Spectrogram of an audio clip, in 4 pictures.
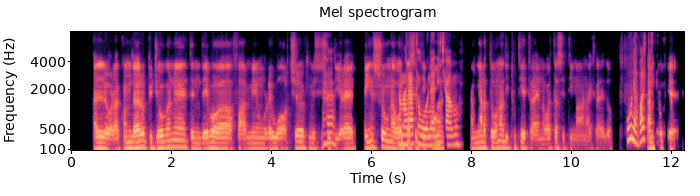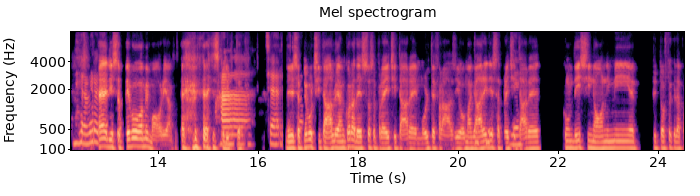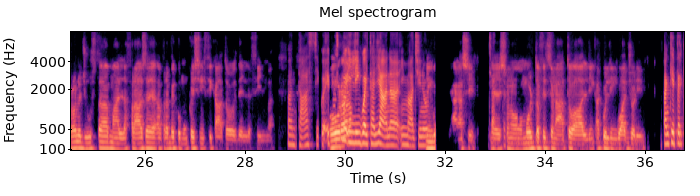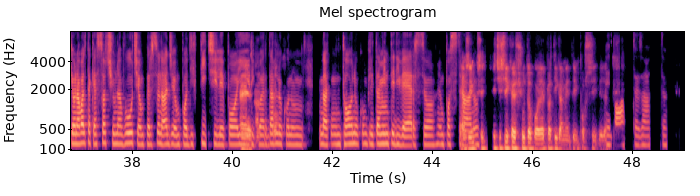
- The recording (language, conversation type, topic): Italian, podcast, Raccontami del film che ti ha cambiato la vita
- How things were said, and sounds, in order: in English: "rewatch"; laughing while speaking: "Ah"; "Una" said as "na"; surprised: "una volta a settimana"; teeth sucking; laughing while speaking: "davvero"; chuckle; in English: "script"; other background noise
